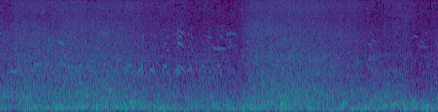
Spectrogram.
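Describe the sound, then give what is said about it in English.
Ocean waves crash in a steady, full wash of surf, with a few faint seagull calls overhead rising above the rolling noise. “Can you hear the seagulls overhead and the crashing waves?”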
